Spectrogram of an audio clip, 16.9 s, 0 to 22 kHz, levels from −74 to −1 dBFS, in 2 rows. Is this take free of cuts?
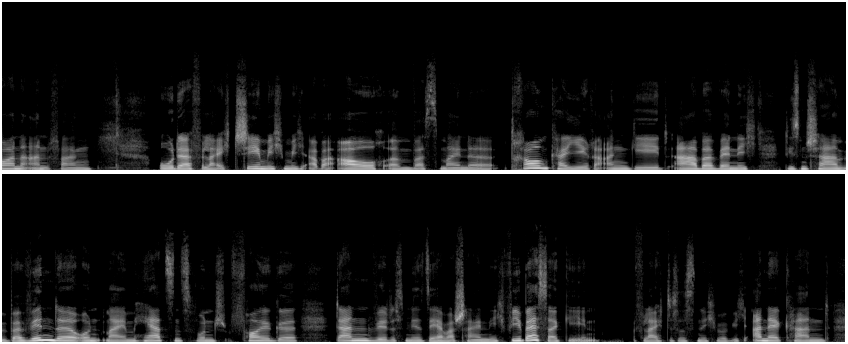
no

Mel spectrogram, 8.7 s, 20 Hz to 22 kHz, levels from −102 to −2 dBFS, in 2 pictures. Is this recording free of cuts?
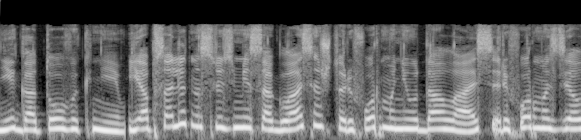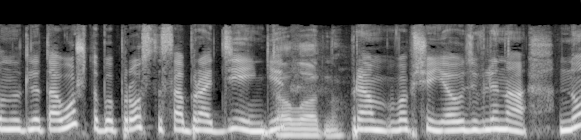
no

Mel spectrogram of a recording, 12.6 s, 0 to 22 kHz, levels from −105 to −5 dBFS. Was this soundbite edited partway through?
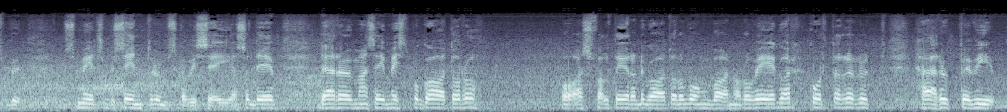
yes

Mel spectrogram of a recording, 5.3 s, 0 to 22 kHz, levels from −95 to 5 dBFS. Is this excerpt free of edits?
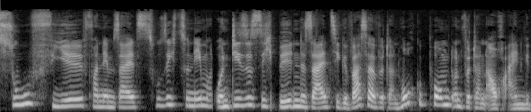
no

